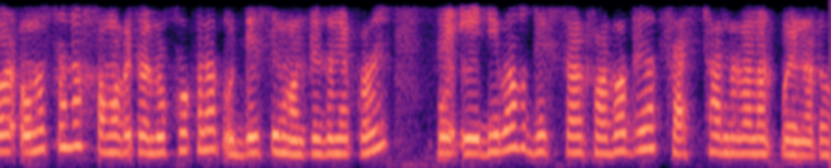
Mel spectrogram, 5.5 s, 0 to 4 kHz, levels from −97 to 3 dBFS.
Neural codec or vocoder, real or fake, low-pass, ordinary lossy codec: codec, 44.1 kHz, 2.6 kbps, DAC; fake; 3.6 kHz; none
